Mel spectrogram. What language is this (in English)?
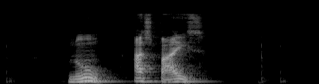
Occitan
